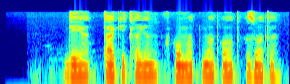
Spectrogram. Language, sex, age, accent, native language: Uzbek, male, 19-29, Surxondaryo, Uzbek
